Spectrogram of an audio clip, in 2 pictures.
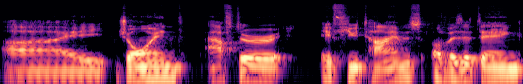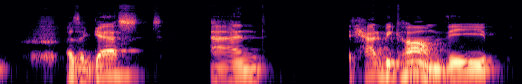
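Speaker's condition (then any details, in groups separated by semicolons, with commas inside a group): Stutter; lifelong stutter, onset around age two, noticed by mother; breathing technique to control stutter, Toastmasters member nine years; audible breathing, effort to control stutter, pauses that could be mistaken for internet lag; prolonged sounds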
